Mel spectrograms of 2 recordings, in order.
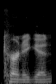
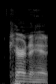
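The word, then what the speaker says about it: Kernighan: will be using the kernigan and Richie or Kahan I should say the g is silent karahan and Richie C programming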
